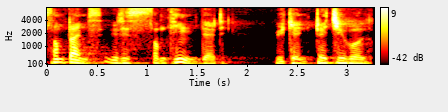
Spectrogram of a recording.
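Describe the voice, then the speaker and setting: Dark, mellow, somewhat breathy tone from a man at medium pitch with ordinary pitch variation. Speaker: Buddhist lama, panelist. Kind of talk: panel discussion.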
